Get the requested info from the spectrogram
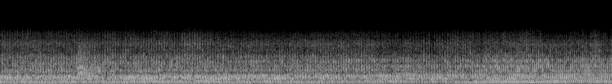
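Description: Ski-equipped bush plane's propeller engine idling steadily, its pitch lifting slightly about five seconds in.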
